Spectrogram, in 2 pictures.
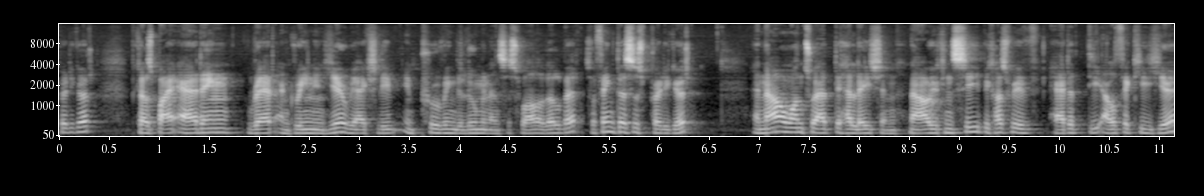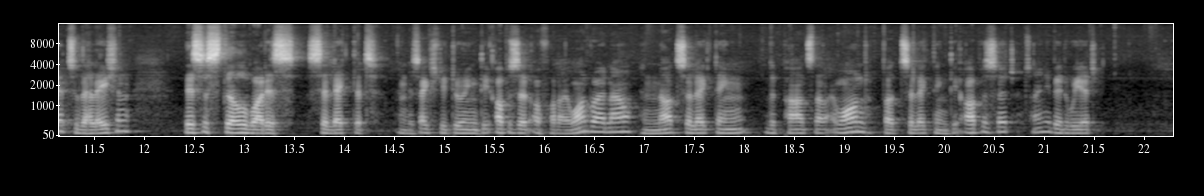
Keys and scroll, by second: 0.0 super+d, 4.5 super+d, 5.2 super+s, 11.8 h, 18.7-21.8 typing.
